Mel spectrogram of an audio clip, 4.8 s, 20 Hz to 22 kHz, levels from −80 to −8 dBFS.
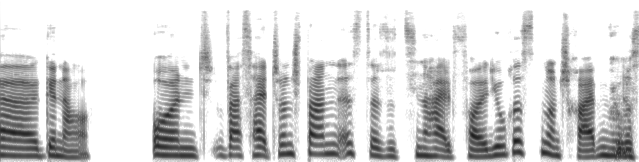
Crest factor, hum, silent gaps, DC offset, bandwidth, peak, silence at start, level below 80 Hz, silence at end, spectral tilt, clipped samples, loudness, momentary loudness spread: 16 dB; none; 0.99-1.11 s; under 0.1%; 17 kHz; -8 dBFS; 0 s; -74 dBFS; 0 s; -5 dB/octave; under 0.1%; -24 LUFS; 7 LU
